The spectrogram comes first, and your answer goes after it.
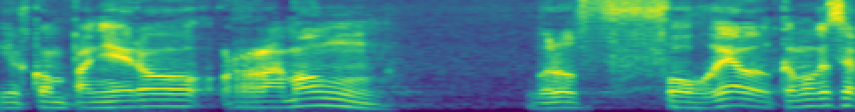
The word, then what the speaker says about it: Grosfoguel: Estuve viendo el programa que hicieron Juan José Bautista y el compañero Ramón Grossfogel, ¿cómo que se pronuncia tu apellido bien? Grossfogel.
